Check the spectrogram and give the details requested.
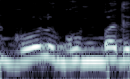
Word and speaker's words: गोल गुंबद: हमारा जो अगला प्रश्न है वो है कि गोल गुंबज कहिए और या फिर गोल गुंबद कहिए, वो दोनों सेम ही हैं, उसका प्रोनाउंसिएशन अलग अलग है।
